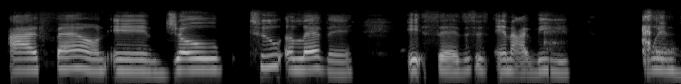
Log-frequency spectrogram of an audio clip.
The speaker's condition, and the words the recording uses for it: None; typical speech.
